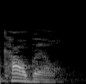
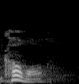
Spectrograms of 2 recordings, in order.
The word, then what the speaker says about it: Coble: And they said, "Who is this Don Cowbell?" Well, that's the way his name is spelt. But he's Don Coble.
